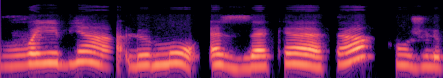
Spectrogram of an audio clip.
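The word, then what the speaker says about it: الزكاة: Par exemple, le mot az-zakata. Donc, vous voyez bien le mot az-zakata quand je le prononce. Donc, après harf al-kaf, il devrait y avoir alif al-maddiya. Mais dans l'écriture, nous retrouvons al-waw al-maddiya.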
